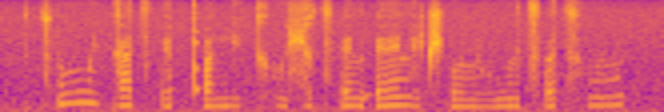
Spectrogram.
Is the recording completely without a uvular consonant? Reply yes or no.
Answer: no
